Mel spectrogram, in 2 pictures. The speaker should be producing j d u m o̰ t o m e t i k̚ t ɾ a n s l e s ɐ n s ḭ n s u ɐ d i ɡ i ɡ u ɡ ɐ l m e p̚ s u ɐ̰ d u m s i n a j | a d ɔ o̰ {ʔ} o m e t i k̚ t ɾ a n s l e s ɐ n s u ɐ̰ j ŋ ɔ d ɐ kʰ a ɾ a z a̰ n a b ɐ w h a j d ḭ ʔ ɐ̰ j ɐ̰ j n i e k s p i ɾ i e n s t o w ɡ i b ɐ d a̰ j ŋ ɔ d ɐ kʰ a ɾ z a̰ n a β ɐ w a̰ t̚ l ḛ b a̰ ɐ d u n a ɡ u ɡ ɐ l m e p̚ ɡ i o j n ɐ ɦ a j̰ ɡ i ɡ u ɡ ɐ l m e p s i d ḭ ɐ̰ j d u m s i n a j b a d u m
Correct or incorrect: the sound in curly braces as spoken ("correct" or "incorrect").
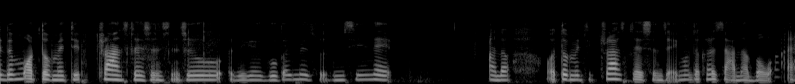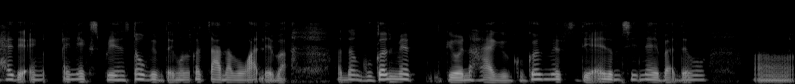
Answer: incorrect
